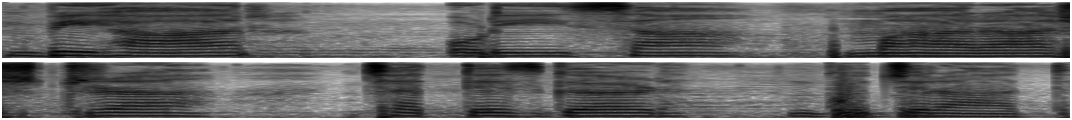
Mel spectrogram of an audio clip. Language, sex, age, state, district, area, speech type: Sindhi, female, 30-45, Delhi, South Delhi, urban, spontaneous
